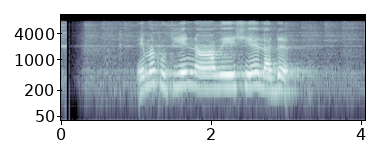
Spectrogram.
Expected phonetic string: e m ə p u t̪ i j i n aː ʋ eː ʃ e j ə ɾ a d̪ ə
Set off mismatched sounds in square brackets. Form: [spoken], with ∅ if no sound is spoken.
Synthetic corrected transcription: e m ə [k] u t̪ i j [e] n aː ʋ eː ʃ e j ə [l] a d̪ ə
